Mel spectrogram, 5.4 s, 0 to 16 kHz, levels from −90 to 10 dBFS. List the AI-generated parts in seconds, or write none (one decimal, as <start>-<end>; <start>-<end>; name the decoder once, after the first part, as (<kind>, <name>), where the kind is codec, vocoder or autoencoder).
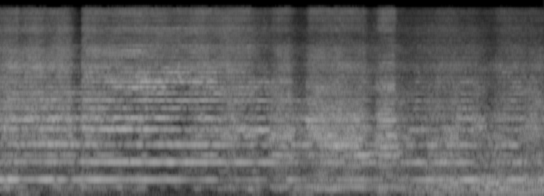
0.0-5.4 (codec, DAC)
